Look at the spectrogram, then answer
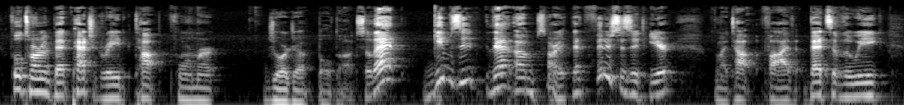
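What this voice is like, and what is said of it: Loud, excited, carrying voice. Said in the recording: “My voice is probably carrying a little bit more than normal ... I apologize if I'm screaming in your ear”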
